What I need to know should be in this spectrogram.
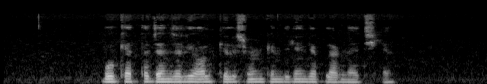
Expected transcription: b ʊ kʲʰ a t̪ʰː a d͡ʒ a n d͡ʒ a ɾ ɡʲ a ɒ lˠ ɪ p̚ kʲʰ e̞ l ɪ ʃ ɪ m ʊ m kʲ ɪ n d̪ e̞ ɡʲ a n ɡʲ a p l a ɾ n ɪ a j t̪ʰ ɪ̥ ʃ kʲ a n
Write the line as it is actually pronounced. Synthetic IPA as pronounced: b ʊ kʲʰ a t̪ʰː a d͡ʒ a n d͡ʒ a l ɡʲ a ɒ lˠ ɪ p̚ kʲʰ e̞ l ɪ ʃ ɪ m ʊ m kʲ ɪ n d̪ e̞ ɡʲ a n ɡʲ a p l a ɾ n ɪ a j t̪ʰ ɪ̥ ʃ kʲ a n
